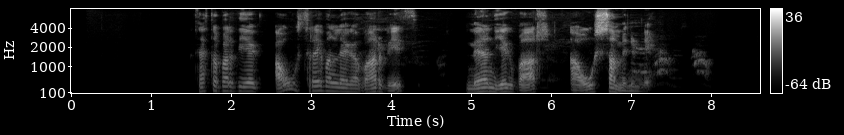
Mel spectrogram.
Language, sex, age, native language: Icelandic, male, 50-59, Icelandic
